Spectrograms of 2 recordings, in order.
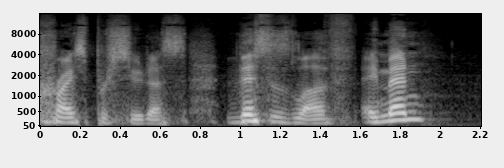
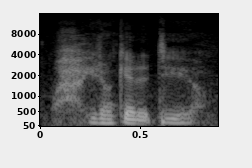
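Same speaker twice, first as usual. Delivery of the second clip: soft, much quieter, lower sigh of a reply; quiet rueful God; 4 semitones lower, 15 dB quieter, much faster than usual. Retold or imitated. God answers the demanding child, soft and rueful. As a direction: gently shake your head at the child. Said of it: "It's like".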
